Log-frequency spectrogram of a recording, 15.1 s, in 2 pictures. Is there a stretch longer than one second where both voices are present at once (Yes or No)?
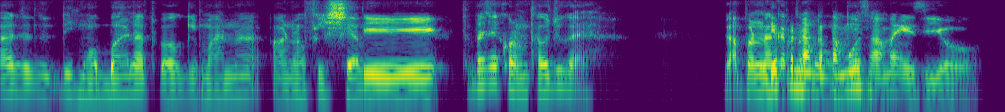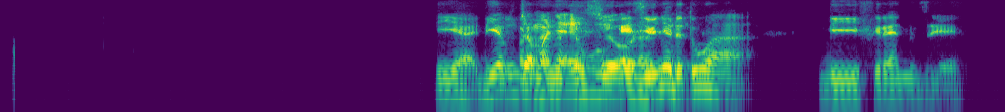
Yes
